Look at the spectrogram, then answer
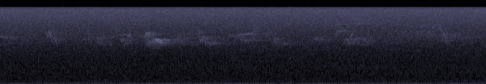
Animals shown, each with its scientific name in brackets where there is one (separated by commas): Red-eyed Vireo (Vireo olivaceus), Eastern Wood-Pewee (Contopus virens)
